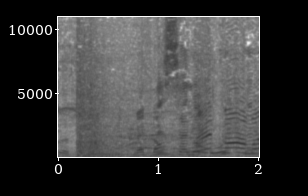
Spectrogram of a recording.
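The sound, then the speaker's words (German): Police fire live ammunition at civilians during unrest: a few sharp cracking shots ring out amid shouting, agitated voices. “Die Polizei schießt mit scharfer Munition auf die Bevölkerung.”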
